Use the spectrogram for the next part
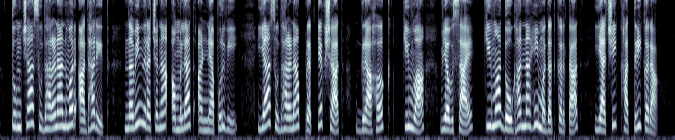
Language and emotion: Marathi, neutral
